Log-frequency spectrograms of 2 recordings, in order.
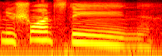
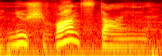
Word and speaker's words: Neuschwanstein: W in German is pronounced like a V. So, this actually should be pronounced closer to Neuschwanstein, or Neuschwanstein.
